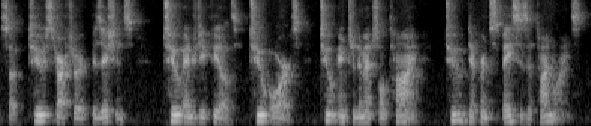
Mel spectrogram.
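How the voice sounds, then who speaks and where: Hosting a live-stream spiritual talk, a man with a low, slightly bright voice answers viewers in an echoey room. His explanation rambles and instructs, punctuated by frequent "okay" and "right" check-ins.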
